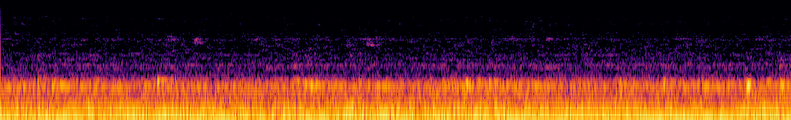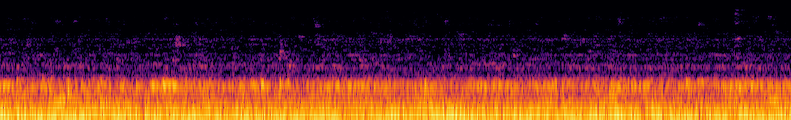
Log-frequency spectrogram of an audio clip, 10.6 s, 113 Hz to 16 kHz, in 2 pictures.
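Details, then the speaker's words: Crown hydronic boiler at start of heating season, no-heat call: after a lot of air purged from the system, burner lights to a steady deep high-fire roar with constant low hum, no surging or popping; normal burner firing. System needs an air scoop, 2 psi. "there it is let's see if it heats up now they're good high fire"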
